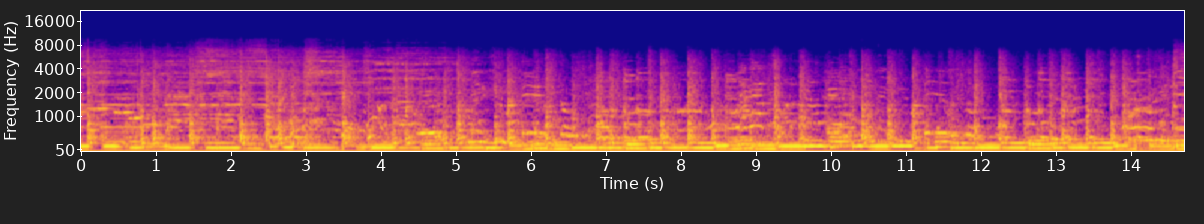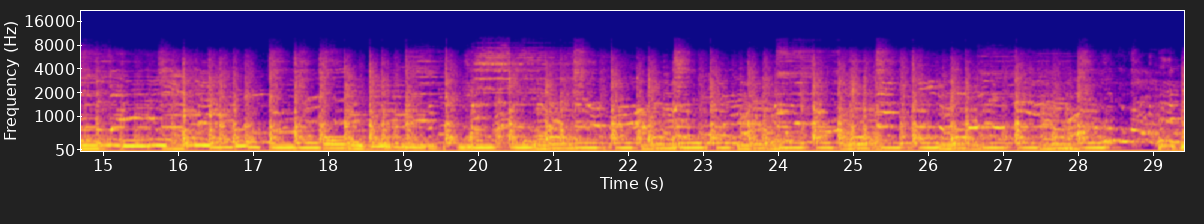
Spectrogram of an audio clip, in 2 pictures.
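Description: Live blues band playing: electric guitar, electric bass and drum kit driving a steady groove, with blues harmonica and sung vocals over it.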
